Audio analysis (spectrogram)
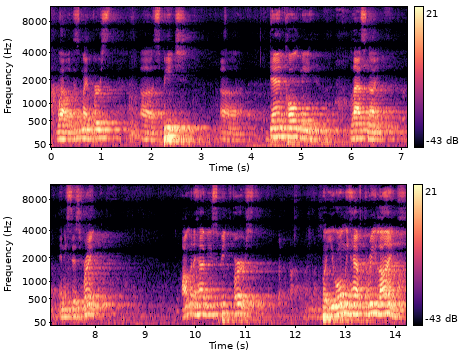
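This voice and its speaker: Amid noticeable background noise and audible room echo, a man with a fairly high voice speaks at a very slow pace with long, frequent pauses and ordinary pitch variation. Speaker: school principal. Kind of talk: ceremonial speech. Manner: formal.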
